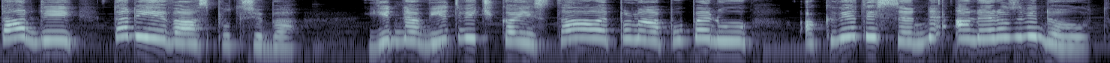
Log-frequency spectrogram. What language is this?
Czech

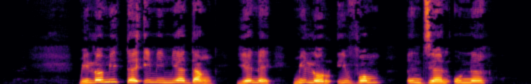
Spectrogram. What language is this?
Ewondo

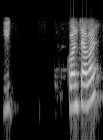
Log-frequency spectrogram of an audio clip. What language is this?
Maithili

